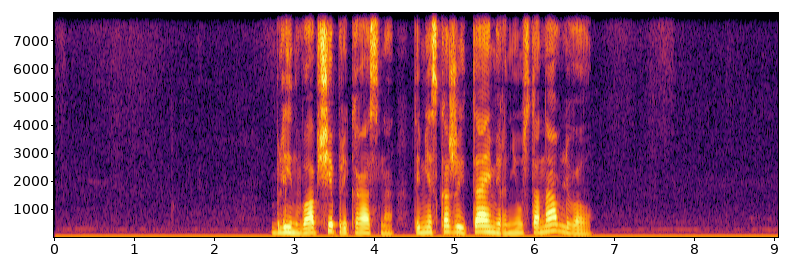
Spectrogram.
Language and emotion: Russian, neutral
